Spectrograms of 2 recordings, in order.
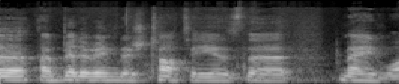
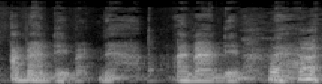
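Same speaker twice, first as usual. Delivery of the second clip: psyched-up, self-encouraging, repeated delivery; 3 semitones lower, 7 dB quieter than usual. Retelling a TV scene where Mike waits before a meeting: imitating Mike psyching himself up. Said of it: "he's trying to psych himself up".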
